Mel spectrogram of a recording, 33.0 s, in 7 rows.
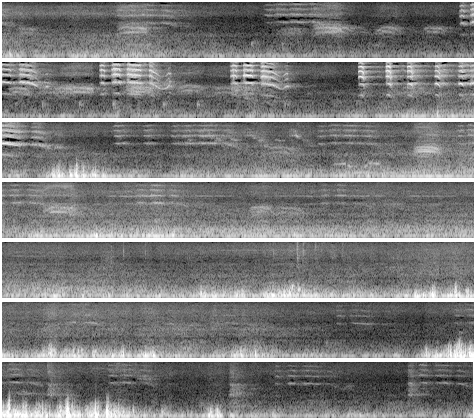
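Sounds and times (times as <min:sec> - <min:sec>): bird harsh calls: 0:02.6 - 0:07.7.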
